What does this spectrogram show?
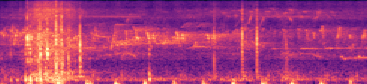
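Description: Birds chirping and calling, over a regular series of low, dull thumps about three times a second.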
